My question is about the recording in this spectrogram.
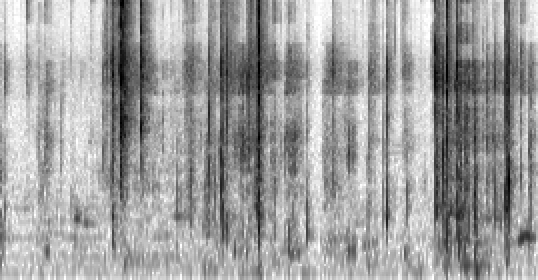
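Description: Corn chips crunching as they are chewed, with the foil chip packet crinkling in the hand; a few sharp crackles, the loudest a cluster near the end.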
